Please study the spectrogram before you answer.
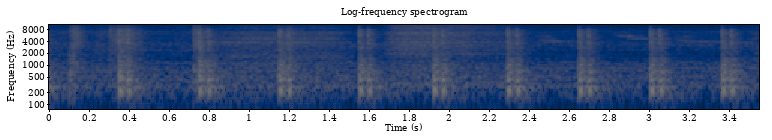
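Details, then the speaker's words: Hcalory diesel parking heater in a workshop in its startup priming cycle, fuel pump pulling fuel in as the fan grows louder and faster: even soft ticking nearly three per second over light fan hiss; normal startup. "So, that's into its priming cycle. So, it's now pulling the fuel through into the engine. If you can hear the actual this fan's gradually getting stronger, it's getting louder and it's getting faster."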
